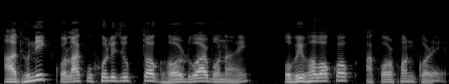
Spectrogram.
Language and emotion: Assamese, neutral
